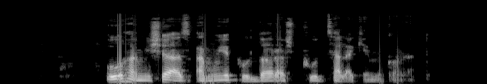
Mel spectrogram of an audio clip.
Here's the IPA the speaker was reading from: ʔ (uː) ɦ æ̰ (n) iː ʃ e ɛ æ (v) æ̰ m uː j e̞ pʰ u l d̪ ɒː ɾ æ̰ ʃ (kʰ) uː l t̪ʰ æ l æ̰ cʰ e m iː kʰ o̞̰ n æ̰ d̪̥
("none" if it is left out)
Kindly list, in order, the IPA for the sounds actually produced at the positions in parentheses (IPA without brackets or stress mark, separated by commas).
uː, m, z, pʰ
